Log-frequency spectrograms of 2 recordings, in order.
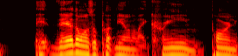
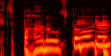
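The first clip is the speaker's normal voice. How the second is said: awed hype; slower than usual. Retold or imitated. People hyping the celebrity kid.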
